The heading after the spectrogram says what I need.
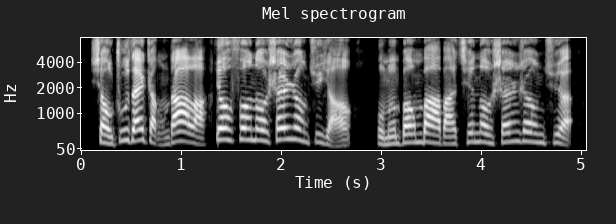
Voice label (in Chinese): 角色男小屁孩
